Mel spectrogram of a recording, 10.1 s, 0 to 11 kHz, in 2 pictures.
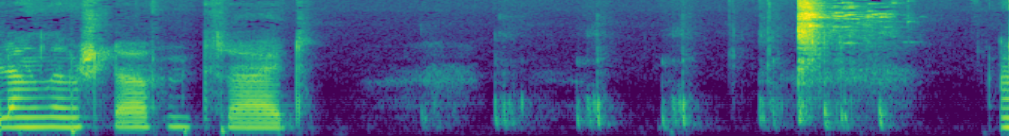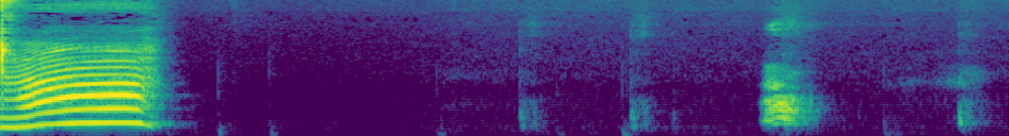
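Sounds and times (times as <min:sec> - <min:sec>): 
speech: 0:00.0 - 0:01.6, 0:05.0 - 0:05.9
dog barking: 0:08.8 - 0:09.2.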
